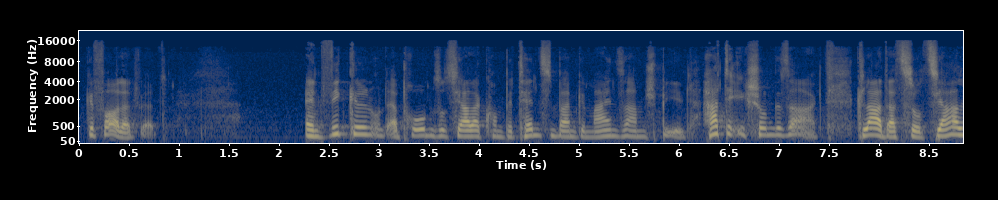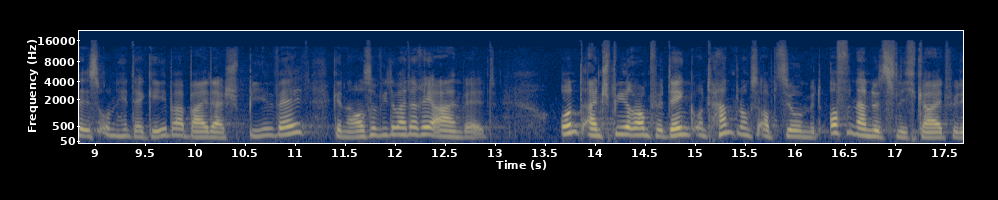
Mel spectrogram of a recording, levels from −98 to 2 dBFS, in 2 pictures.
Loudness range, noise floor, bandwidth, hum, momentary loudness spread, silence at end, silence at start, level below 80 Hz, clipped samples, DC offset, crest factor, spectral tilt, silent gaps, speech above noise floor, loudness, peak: 7 LU; -74 dBFS; 16 kHz; none; 14 LU; 0 s; 0.05 s; -80 dBFS; under 0.1%; under 0.1%; 22 dB; -4.5 dB/octave; none; 39 dB; -35 LUFS; -14 dBFS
